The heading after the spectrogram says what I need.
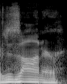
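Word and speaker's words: Xonor: They great Is it like Donner but with a Z? It's X X O N O R. Zoner. Zoner is how you say it.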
